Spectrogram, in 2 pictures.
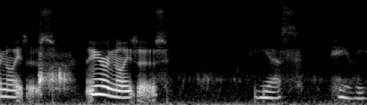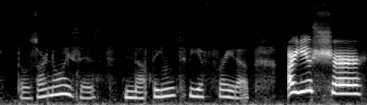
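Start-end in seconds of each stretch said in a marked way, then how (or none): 3.4-8.2 beast within voice. Acted. Inner beast whispering a warning to Haley, hushed and ominous. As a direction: whisper like a creature living inside her head.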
